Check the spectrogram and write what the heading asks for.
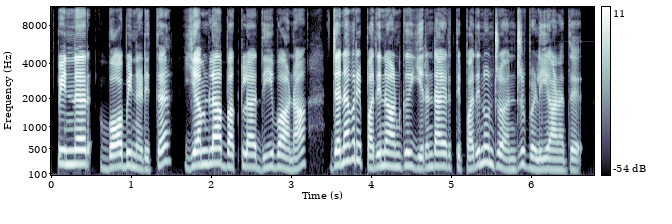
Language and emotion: Tamil, neutral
